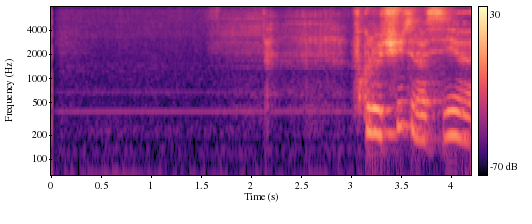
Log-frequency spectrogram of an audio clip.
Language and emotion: Russian, sad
